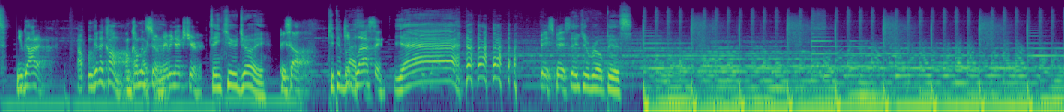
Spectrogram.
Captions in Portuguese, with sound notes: -Você conseguiu, eu irei. Estarei chegando em breve, talvez no próximo ano. Obrigado, Joe. -Fica na paz. Continue detonando! Continue detonando! Siiimmmmmmm! (kkkkkkkkkkkkkk) -Paz, paz. Obrigado, mano, paz.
